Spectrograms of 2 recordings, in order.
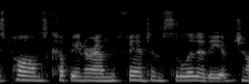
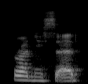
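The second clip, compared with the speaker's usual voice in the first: usual speaking voice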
